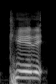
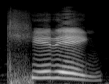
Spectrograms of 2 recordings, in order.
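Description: First: Said in the usual way. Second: Kidding said again, more drawn out and falling; second try at the word Kidding, stretched with a falling end; retried delivery. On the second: Shown as a demonstration. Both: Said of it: "let me try that again".

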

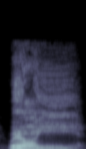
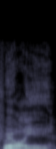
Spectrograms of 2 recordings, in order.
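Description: First: Louder put-on "ye" voice; playful old-timey call. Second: Said in the usual way. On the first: Gamer calling to a crafting bench, playful old-timey. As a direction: call out "ye" in mock archaic style.

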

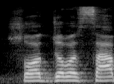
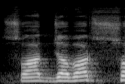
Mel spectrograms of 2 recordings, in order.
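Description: First: সোয়াদ জবর সা with the a drawn long like সিন; wrong long sa. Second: সোয়াদ জবর স with a short, heavy স, no long a; correct short sa. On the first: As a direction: show the mistake by stretching সা. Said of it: "সিন হয়ে যাবে". (ভুল উচ্চারণ, টেনে সা বলা) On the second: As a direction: say স short and full, not সা. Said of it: "বলতে হবে". (সোয়াদ জবর স, ছোট মোটা স উচ্চারণ) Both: Shown as a demonstration.

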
